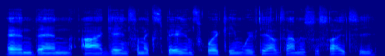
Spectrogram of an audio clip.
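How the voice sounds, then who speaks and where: A man's voice: fairly low pitch, steady tone, moderate pace, warm tone, dry recording. A man who left IT for psychology research, earnestly recounting his career change. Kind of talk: recorded career testimonial.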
